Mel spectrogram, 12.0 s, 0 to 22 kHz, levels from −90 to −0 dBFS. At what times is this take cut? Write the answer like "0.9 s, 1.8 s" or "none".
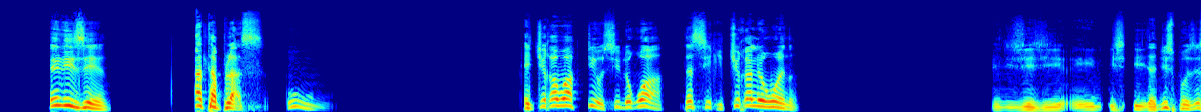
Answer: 2.8 s, 5.9 s, 6.7 s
